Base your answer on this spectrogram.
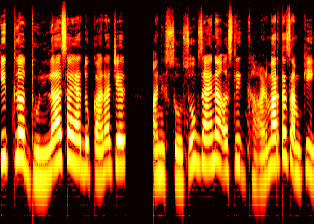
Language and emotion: Goan Konkani, disgusted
